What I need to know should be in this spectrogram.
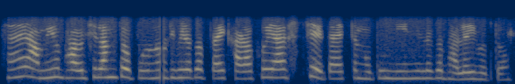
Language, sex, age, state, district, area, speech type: Bengali, female, 30-45, West Bengal, Purba Medinipur, rural, conversation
